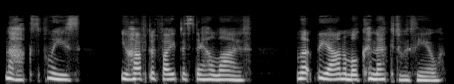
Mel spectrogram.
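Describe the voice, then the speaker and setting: A woman's voice: fairly high pitch, moderate pace, a little mellow, no echo, studio quality, natural voice. A woman voicing a desperate, headstrong young woman in an audiobook, urgent and emotional. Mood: desperate pleading.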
